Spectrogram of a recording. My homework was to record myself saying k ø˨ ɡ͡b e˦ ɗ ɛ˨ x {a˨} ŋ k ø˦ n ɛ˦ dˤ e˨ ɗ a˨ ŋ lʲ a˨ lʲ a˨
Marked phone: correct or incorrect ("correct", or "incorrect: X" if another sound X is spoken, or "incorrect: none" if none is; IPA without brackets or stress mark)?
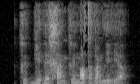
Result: correct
